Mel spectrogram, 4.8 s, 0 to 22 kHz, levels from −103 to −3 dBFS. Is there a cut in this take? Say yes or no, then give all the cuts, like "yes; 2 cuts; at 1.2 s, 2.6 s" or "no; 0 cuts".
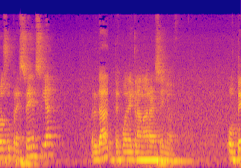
yes; 1 cut; at 2.1 s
